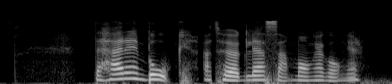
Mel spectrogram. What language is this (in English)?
Swedish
